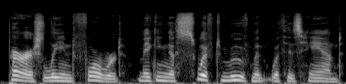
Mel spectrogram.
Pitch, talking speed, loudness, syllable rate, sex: 165 Hz, 175 wpm, -20 LUFS, 5.0 syllables/s, female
